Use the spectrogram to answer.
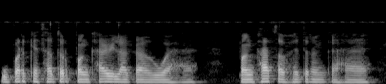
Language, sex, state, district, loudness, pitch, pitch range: Hindi, male, Jharkhand, Palamu, -22 LUFS, 115 Hz, 110-120 Hz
